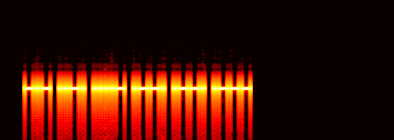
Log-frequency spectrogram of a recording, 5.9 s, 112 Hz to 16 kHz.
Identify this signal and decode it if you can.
Morse code, heard as a keyed tone, about 28 wpm, 700 Hz. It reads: KF4PPJ
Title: USA Call Signs - 6 Characters - 28wpm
